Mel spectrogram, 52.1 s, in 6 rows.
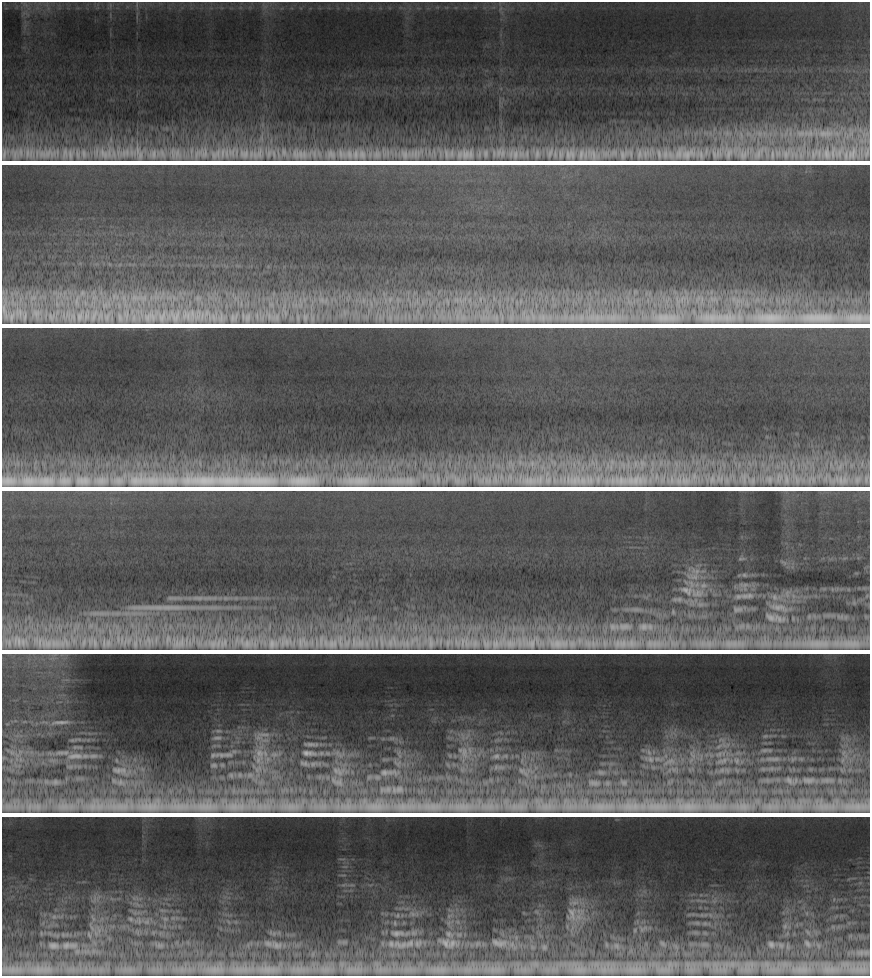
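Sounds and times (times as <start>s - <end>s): train coaches rolling on rails: 0.0s - 36.8s
diesel locomotive engine rumble: 0.0s - 52.0s.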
